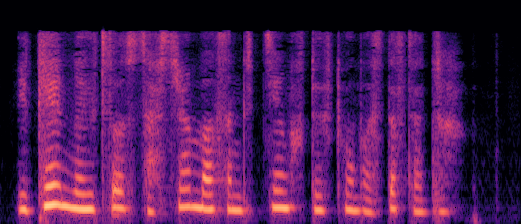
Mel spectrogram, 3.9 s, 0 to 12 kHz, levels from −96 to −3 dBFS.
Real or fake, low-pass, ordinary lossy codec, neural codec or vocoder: fake; 7.2 kHz; AAC, 32 kbps; codec, 16 kHz, 0.5 kbps, FunCodec, trained on Chinese and English, 25 frames a second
